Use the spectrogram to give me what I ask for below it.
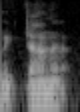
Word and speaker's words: McDonough: uh how do you say his last name mcdonough uh oh uh neil mcdonough hang on i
